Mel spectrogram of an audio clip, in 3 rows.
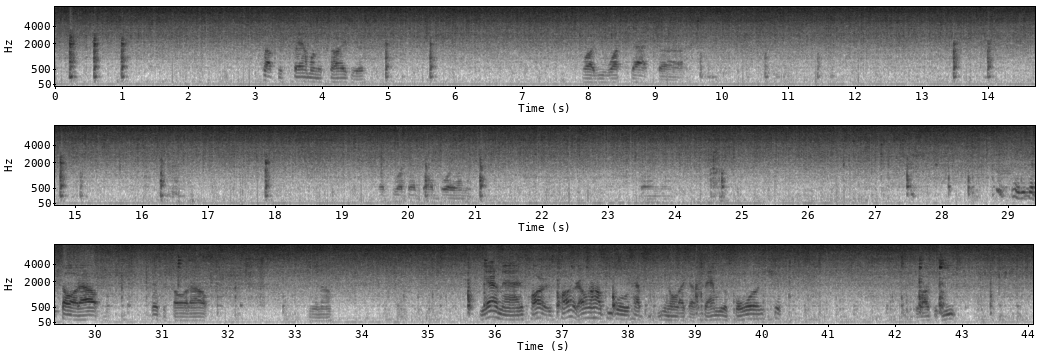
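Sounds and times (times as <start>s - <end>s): meat sizzling in a wok: 0.0s - 44.0s.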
